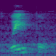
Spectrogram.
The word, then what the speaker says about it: Waple: Also, a thank you for a donation from Catherine and Robert Waple. I had to think about it because you were kind enough to tell me that it rhymes with maple, so I would pronounce it correctly.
